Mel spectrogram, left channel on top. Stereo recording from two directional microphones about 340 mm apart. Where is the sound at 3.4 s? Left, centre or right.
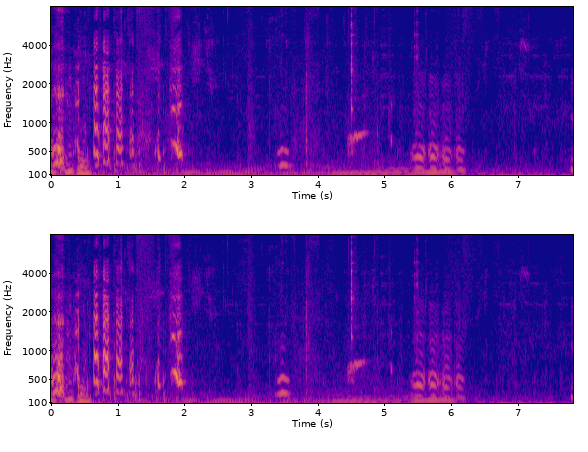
Centre.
